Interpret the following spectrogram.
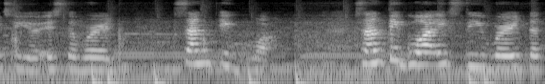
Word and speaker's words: santigua: Or the third word that I want to share to you is the word santigua.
